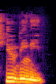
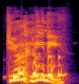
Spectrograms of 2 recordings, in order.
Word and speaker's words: Nini: It's Hugh Nini. – Hugh Nini. – Yes. – Hugh Nini. Yeah. – Like Houdini, but like Houdini. Like Houdini.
